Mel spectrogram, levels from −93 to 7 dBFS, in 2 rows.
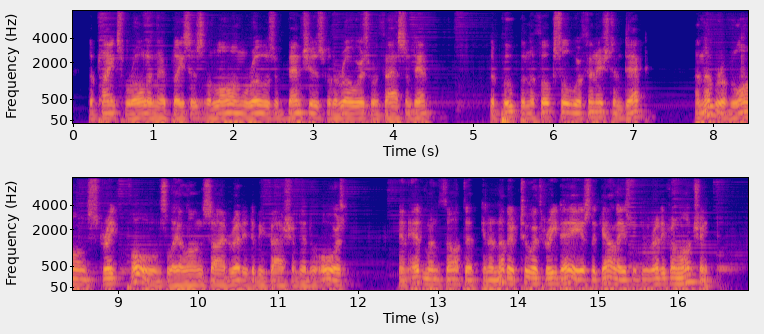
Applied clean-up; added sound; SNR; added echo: neural separator model SepFormer DNS4.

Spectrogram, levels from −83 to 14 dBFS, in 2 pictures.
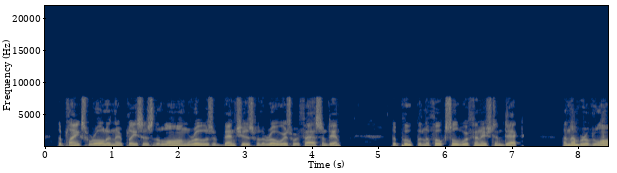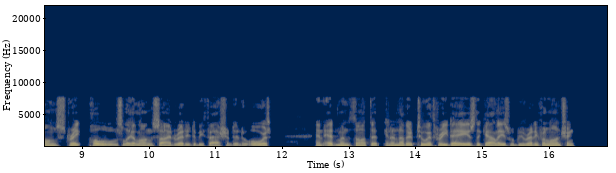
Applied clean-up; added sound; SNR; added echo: none; none; none; none.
